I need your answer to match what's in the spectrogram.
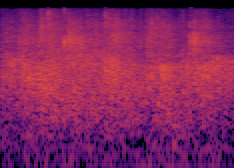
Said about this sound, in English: If you're happy and you know it, clap your hands.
